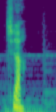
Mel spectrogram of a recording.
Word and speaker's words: chats: Chats, cats in the plural. The S on the end, completely silent. Chat.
